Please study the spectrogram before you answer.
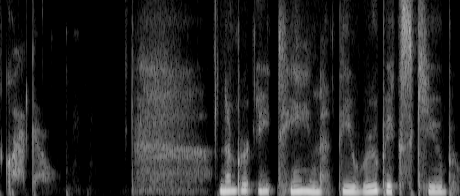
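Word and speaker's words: Kraków: it first it is craa I know that's not at all how it's pronounced in Poland but that's how it's pronounced in English and I speak English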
